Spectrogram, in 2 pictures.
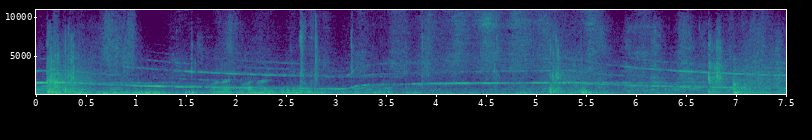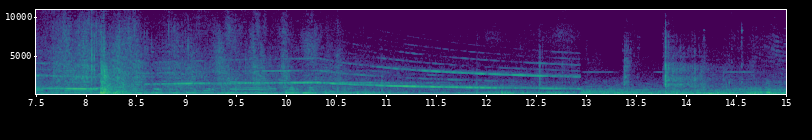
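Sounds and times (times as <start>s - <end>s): police siren wailing: 0.0s - 15.0s.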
